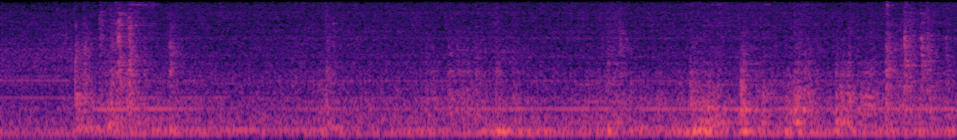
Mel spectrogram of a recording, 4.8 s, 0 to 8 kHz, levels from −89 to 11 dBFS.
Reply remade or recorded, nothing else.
recorded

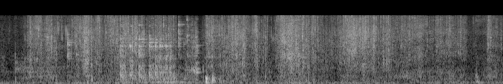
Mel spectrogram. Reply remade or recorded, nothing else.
recorded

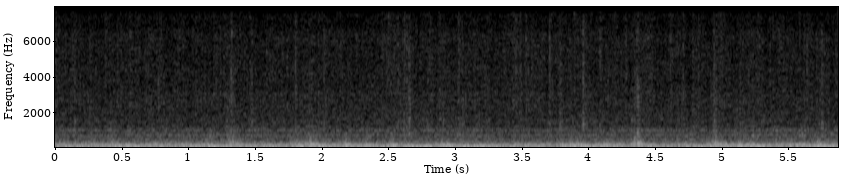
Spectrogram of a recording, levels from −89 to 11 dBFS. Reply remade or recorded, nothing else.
recorded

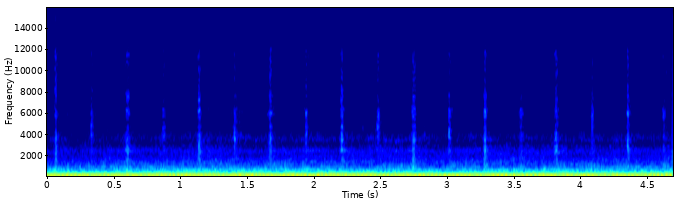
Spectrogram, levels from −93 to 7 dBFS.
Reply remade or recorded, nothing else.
remade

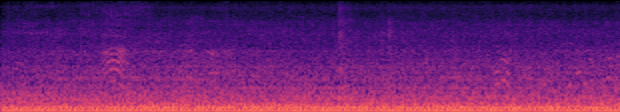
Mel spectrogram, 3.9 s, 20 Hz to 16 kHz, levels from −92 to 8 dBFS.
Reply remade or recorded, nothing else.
recorded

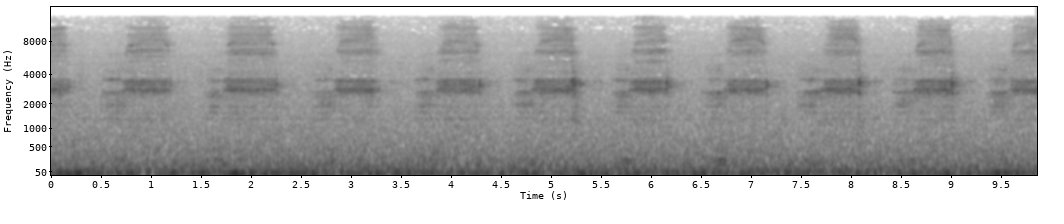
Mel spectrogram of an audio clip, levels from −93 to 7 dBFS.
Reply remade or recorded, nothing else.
recorded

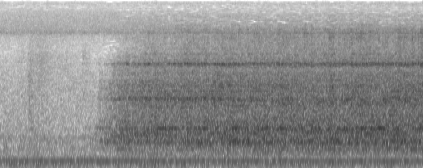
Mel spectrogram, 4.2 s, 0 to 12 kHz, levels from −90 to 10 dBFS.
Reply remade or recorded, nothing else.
recorded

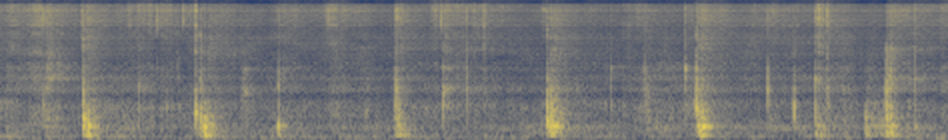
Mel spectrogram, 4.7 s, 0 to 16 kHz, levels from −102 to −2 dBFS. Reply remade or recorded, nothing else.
remade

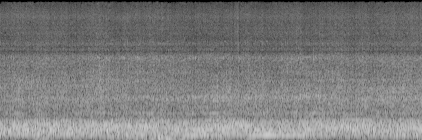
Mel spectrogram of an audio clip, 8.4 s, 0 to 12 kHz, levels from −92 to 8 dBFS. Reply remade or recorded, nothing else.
remade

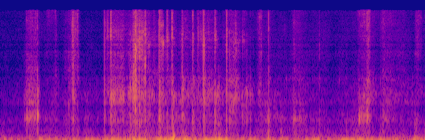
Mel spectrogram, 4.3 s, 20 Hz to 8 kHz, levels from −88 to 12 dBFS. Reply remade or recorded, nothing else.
remade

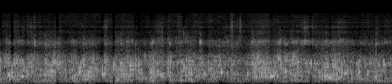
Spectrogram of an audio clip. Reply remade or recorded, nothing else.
remade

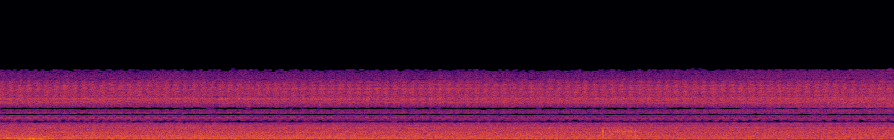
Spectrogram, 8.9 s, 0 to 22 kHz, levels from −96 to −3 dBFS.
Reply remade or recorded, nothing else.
recorded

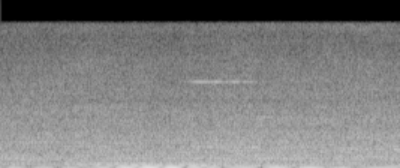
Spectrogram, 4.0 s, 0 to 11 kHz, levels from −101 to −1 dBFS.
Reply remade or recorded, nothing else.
recorded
